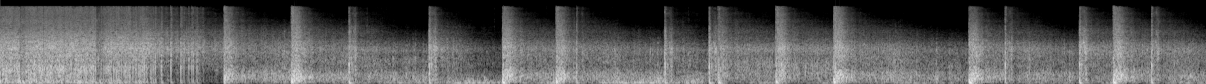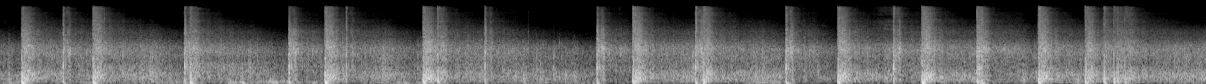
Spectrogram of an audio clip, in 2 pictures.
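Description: A Black Cat firecracker bomb going off in a dense, rapid crackle of firecrackers for about two seconds. Then a 25-shot Voodoo Fest cake fires its flame-ball shots, each ending in a sharp report, roughly one or two a second until near the end.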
